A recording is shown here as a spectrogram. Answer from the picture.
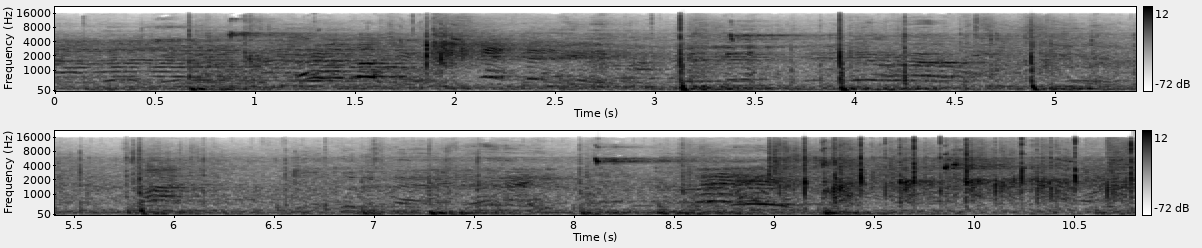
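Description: A basketball being dribbled on a hardwood gym floor: several single bounces a little under a second apart in the middle stretch, with players' voices around them.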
